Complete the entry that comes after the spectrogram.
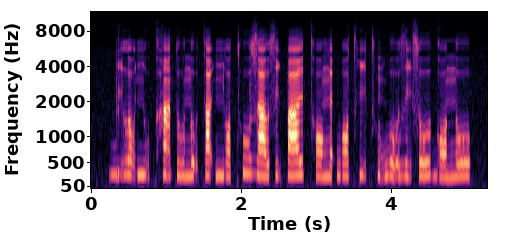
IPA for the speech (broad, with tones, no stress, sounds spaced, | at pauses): b ḭ˦˨ l ɔ̰˦˨ ɲ ṵ˦˨ kʰ ã˦˨ t u˨ n o̰˦˨ ʊ̯ t a̰˦˨ ɪ̯ ɲ ɔ˨ tʰ u˦ z a˨ ʊ̯ sʰ ḭ˦˨ p a˦ ɪ̯ tʰ ɔ˨ ŋ ɛ˦ ʔ w ɔ˦ tʰ ḭ˦˨ tʰ ũ˦˨ w o̰˦˨ ʊ̯ z ḭ˦˨ s o˦ ʊ̯ ɡ ɔ˨ n o˦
